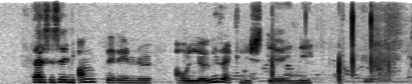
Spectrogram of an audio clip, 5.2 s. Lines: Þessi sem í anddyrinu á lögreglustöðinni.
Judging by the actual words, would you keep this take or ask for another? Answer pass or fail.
pass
